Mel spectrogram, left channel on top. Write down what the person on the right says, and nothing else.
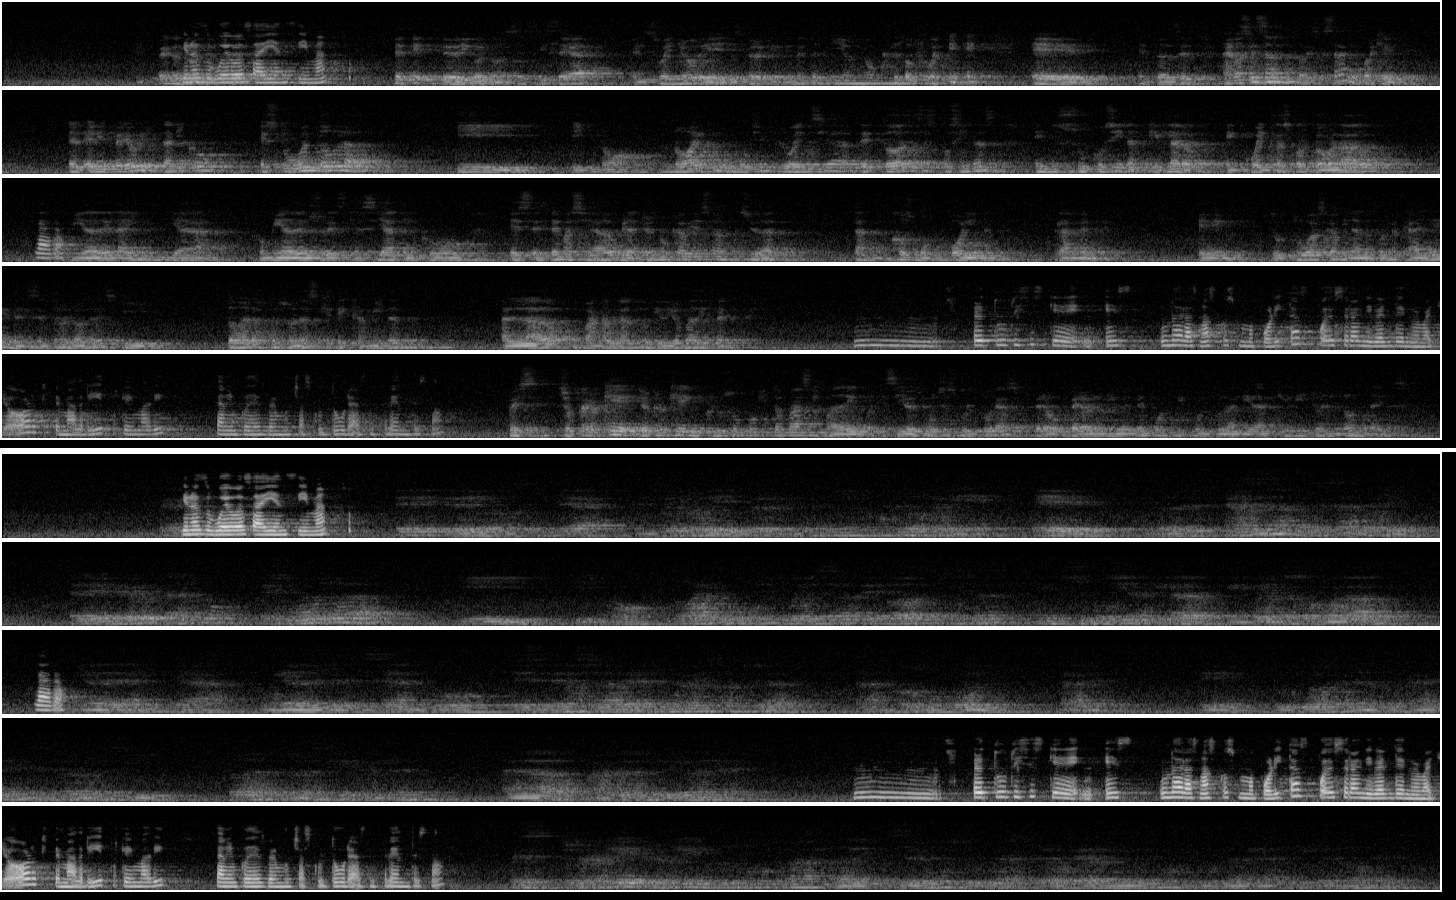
Y unos
huevos
ahí encima,
claro.
Mm, pero tú dices que es una de las más cosmopolitas, puede ser al nivel de Nueva York, de Madrid, porque en Madrid también puedes ver muchas culturas diferentes, ¿no?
